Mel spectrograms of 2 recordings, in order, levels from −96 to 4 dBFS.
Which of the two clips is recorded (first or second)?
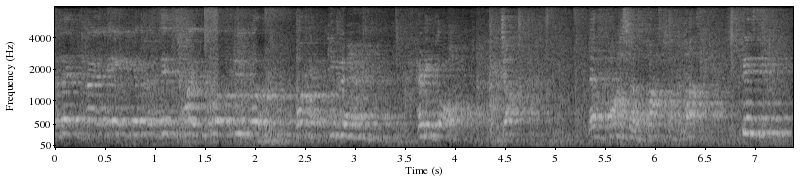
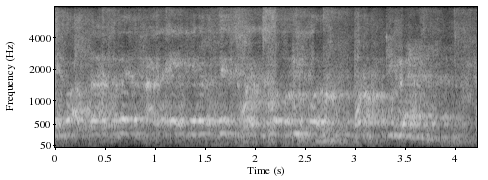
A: first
